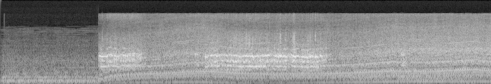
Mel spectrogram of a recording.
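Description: A car engine revs up as a vehicle pulls away.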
